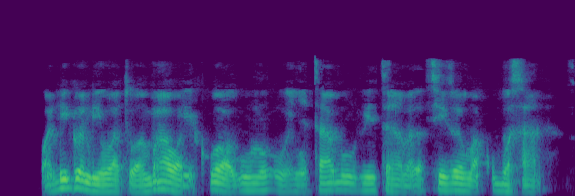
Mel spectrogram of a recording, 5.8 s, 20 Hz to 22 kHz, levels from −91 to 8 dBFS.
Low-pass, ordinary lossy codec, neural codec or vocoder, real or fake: 7.2 kHz; AAC, 32 kbps; codec, 16 kHz, 2 kbps, FreqCodec, larger model; fake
